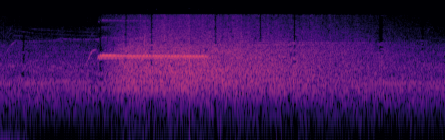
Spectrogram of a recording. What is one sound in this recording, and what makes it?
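A crowd cheers loudly, then slowly fades.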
